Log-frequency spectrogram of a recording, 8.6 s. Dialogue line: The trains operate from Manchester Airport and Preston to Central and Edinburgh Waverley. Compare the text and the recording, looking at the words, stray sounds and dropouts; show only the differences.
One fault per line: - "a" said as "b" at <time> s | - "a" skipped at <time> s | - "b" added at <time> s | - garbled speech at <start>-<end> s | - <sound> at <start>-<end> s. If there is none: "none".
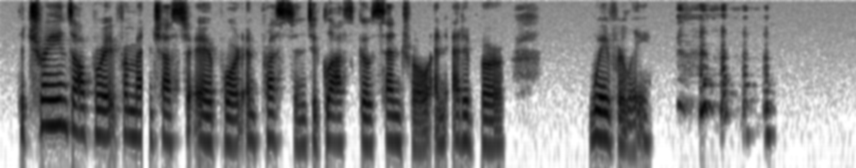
- dropout at 1.4-1.5 s
- "Glasgow" added at 3.2 s
- laugh at 6.8-7.8 s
